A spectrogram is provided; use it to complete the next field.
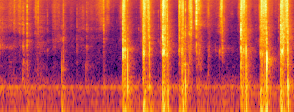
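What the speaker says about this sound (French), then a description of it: "je vais vous tirer une carte du Dixit" Dixit cards being shuffled and drawn by hand for a card reading, with sharp papery flicks and riffles that start sparse and quiet and then come in a denser, louder cluster, close and without talk.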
